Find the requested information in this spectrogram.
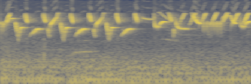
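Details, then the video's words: Domestic canary song from a pair answering each other with differing voices: looping swooping notes repeated in quick succession, switching to sharper zigzag figures near the end. "SUARA KICAUAN KENARI GACOR SALING BERSAUTAN"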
